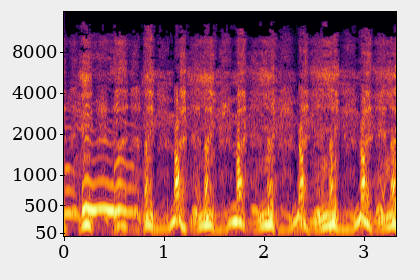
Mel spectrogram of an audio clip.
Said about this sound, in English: Now, that sound is not what you think it is. It's actually part of a kind of a religious chant done by the Inuit. Inuits. Oh. And this happened to be up in northern Canada.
